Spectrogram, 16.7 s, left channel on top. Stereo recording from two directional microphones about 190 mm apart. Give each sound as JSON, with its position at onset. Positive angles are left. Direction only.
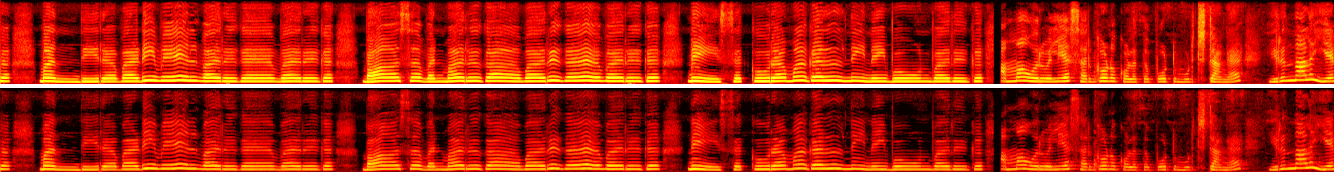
{"t": 0.0, "sound": "music", "side_deg": 45}
{"t": 12.5, "sound": "speech", "side_deg": 25}
{"t": 14.9, "sound": "speech", "side_deg": 20}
